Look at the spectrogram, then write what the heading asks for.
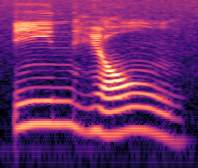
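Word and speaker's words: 인형: Aqui no caso dessa consoante neutra, ela é um pouquinho diferente, né? Ela tem o som neutro quando está no início aqui da sílaba e o som de NG no final da sílaba, né? Todas as outras é em relação à posição na palavra, mas esse NG é quando ele está nessa posição embaixo ali da sílaba.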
